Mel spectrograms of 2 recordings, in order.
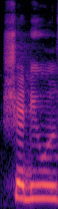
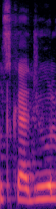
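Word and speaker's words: schedule: Table में देखिए production possibility शेड्यूल जो हम लोगों को गिवन है, production possibility शेड्यूल, स्केड्यूल, what ever you want, you people can pronounce it.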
